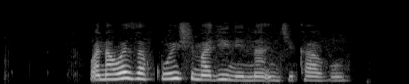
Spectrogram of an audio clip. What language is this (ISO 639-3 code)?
swa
